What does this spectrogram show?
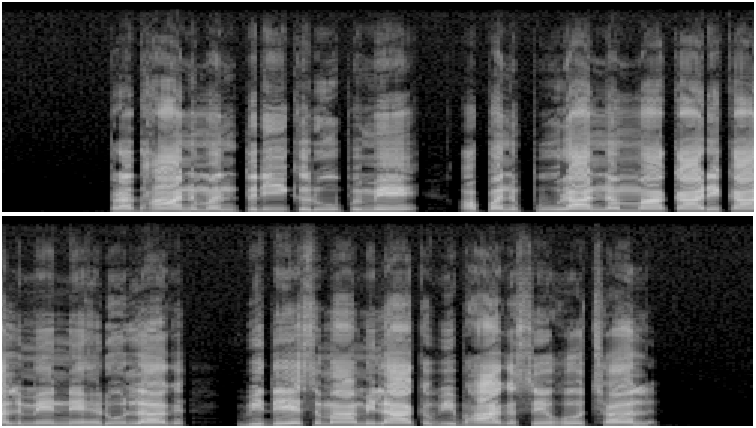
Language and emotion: Maithili, neutral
